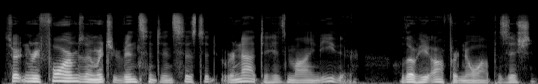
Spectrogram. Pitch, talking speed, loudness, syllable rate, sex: 105 Hz, 190 wpm, -19 LUFS, 6.1 syllables/s, male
